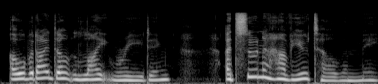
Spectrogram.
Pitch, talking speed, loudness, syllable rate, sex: 225 Hz, 205 wpm, -19 LUFS, 4.9 syllables/s, female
